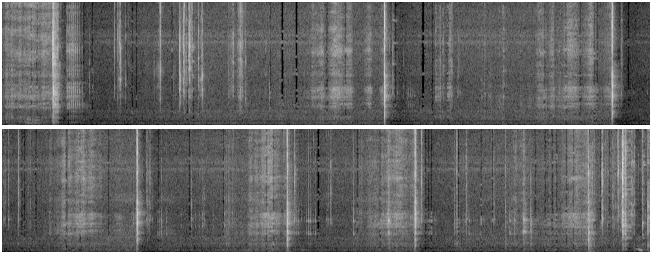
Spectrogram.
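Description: Craft knife drawn again and again along a steel ruler, scoring through thick layered card: a scratchy scrape with each stroke, taking several passes because the board is too thick to cut in one. Sharp clicks come every few seconds between the strokes.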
